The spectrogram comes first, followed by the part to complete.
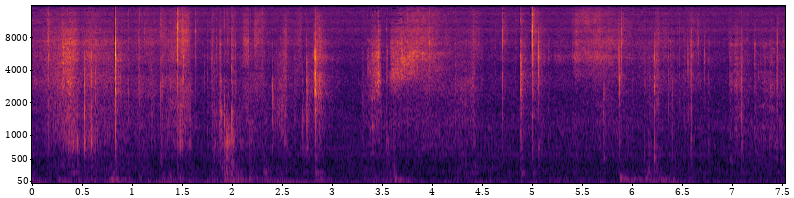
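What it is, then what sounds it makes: Paper book pages being turned. Fingers with long nails flip and turn the paper pages of an open hardcover library book with a plastic dust jacket, resting on a table. The pages give dry rustling and crinkly brushing with sharp, bright ticks and clicks, over soft low thumps as the pages settle.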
